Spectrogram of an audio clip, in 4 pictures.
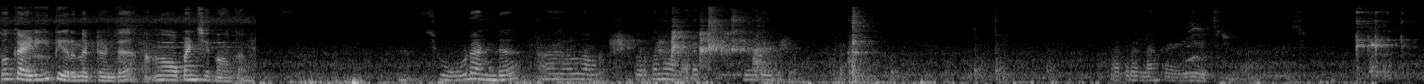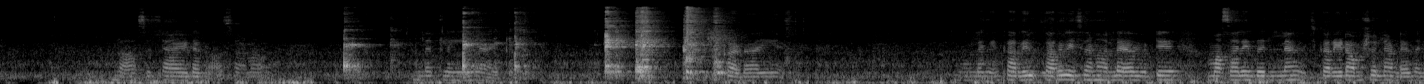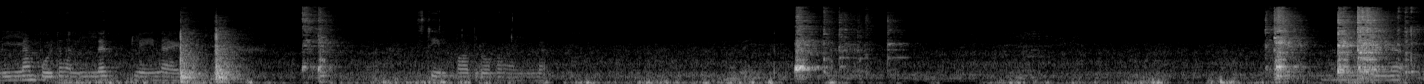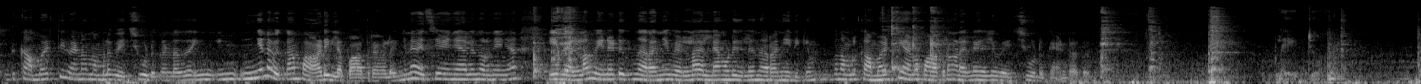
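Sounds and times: dishes clinking: 6.6s - 9.0s, 13.6s - 14.3s, 17.6s - 21.6s, 31.5s - 32.0s, 36.4s - 37.7s, 41.1s - 42.8s, 51.5s - 52.4s, 53.7s - 55.2s
steel pots clanking: 17.7s - 21.6s, 31.5s - 32.0s, 36.4s - 37.7s, 41.1s - 42.8s.

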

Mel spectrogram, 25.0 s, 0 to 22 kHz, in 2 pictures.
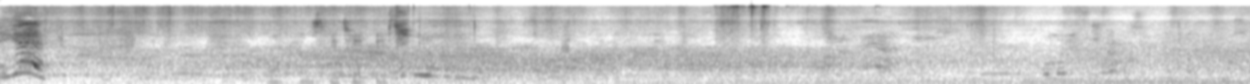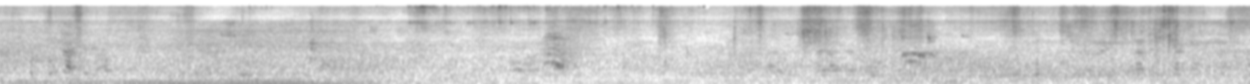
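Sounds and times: faint voices: 0.0s - 25.0s.

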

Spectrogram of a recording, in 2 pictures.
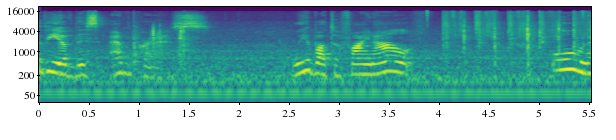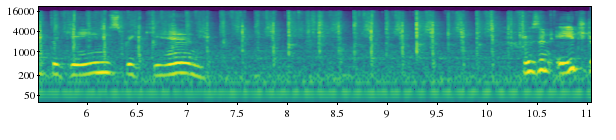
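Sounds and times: cards being shuffled: 4.0s - 10.6s.

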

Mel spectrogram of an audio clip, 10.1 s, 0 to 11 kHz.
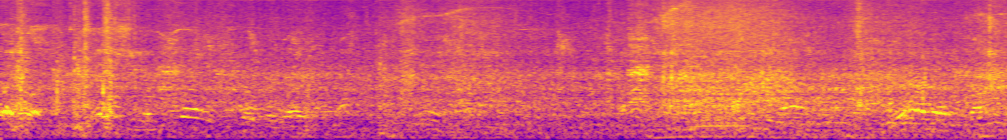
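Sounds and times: road noise: 0.0s - 10.0s
vehicle engines running: 0.0s - 10.0s.

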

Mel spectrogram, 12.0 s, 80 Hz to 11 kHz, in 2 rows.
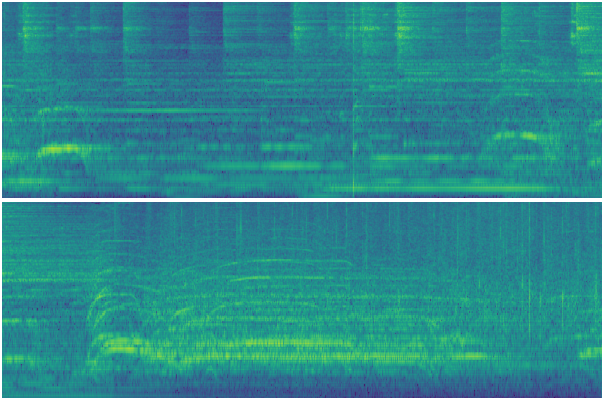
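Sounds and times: audience applauding and cheering: 4.9s - 12.0s.

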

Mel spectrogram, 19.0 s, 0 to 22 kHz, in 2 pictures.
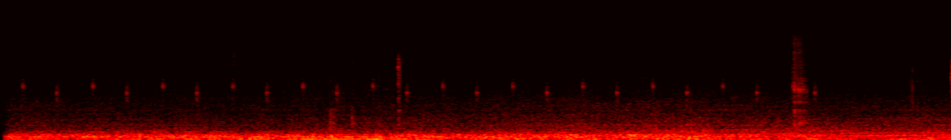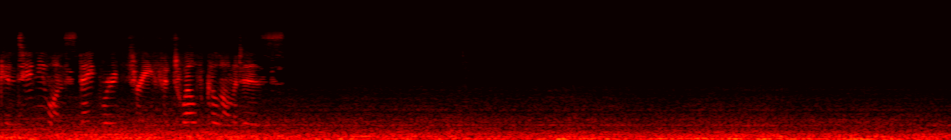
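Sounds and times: engine and tyre rumble: 0.0s - 19.0s
turn signal ticking: 0.1s - 12.0s.

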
